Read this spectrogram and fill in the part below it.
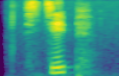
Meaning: steppe, veldt (the grasslands of Eastern Europe and Asia)
- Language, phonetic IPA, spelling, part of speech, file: Russian, [sʲtʲepʲ], степь, noun, Ru-степь.ogg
